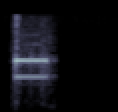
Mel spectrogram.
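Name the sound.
voicemail tone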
